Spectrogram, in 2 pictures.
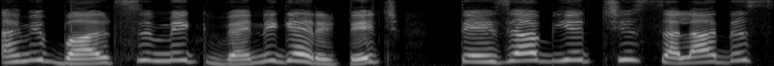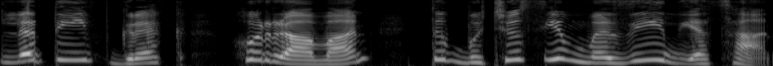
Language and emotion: Kashmiri, happy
